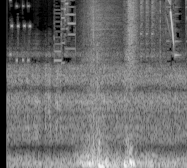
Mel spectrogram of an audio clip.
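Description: Sound effects of an animated logo intro: a quick run of short high electronic beeps, then a whoosh and two deep booms.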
